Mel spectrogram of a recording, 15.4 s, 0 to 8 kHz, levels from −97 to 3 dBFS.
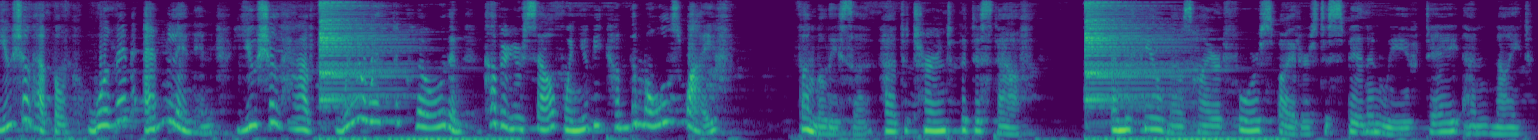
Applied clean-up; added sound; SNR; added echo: classical method WPE with log-MMSE.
